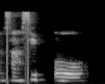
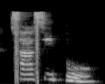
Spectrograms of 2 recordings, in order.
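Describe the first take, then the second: First: The final syllable is split off with a break. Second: The syllables run together into one word. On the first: The speaker calls it wrong. "bacanya bukan sasip O" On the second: The speaker calls it right. "Bukan sendiri-sendiri, bacanya dijadiin satu"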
